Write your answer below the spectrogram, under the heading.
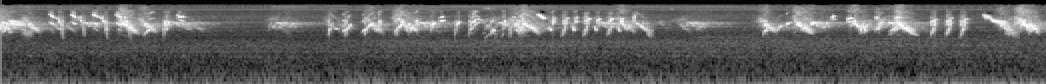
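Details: Several house sparrows feeding together in Karyotissa, Greece, give dense bursts of sharp, overlapping chirps and tweets, coming in clusters with brief lulls, with a steady low background hum.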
